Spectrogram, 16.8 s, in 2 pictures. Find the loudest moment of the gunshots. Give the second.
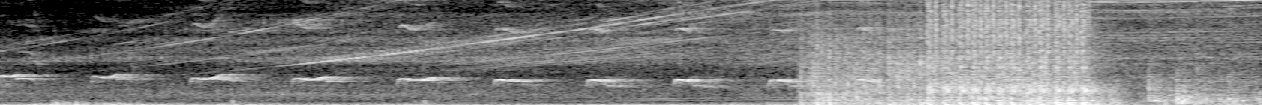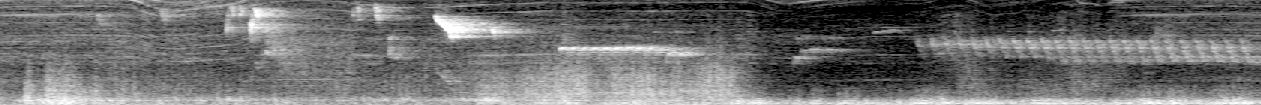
7 s.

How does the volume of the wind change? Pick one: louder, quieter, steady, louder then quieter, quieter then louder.
quieter then louder.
